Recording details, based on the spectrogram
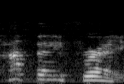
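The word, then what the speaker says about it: Cafe Frei: It's called Cafe Frey.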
